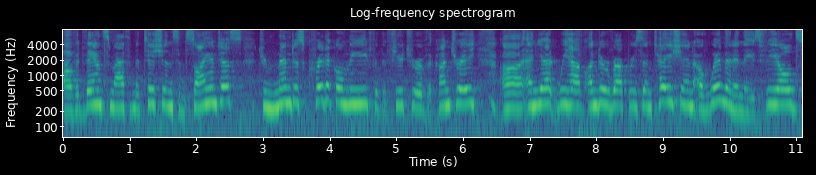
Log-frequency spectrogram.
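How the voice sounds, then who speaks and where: A woman with an American accent speaks at a high pitch and a fairly slow pace, with fairly even intonation. Noticeable background noise can be heard. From United States. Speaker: psychology professor. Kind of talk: lecture. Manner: loud.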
